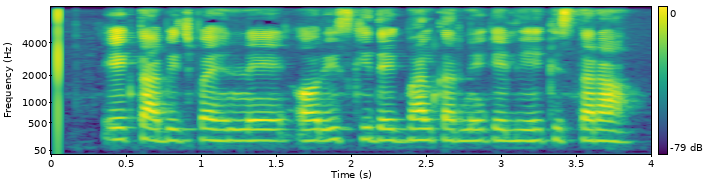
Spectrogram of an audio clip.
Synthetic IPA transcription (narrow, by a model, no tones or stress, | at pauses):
eːk̚t̪aːbiːt͡ʃpɛɦnːeɔːɾɪskid̪eːk̚ʰbʱaːlkɐɾnekeliekɪst̪ɐɾa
